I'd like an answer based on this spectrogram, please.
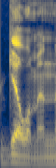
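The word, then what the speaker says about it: Guilliman: Rabbout Gulaman or Gilamin as it's pretty much always pronounced.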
